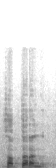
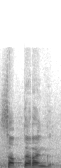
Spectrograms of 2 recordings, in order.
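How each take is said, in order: The two takes are said the same way.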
